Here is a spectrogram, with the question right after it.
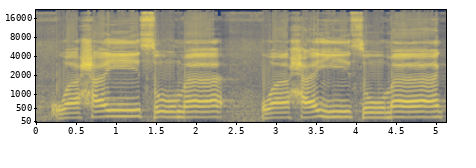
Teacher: hati-hati dalam melafalkan tsa jangan sampai terbaca dengan huruf sin ya. Dia agar sempurna daripada makhraj huruf tsa ujung lidah kita kita tempelkan dengan gigi atas ya.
